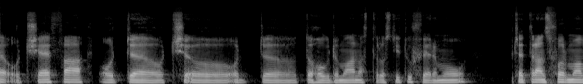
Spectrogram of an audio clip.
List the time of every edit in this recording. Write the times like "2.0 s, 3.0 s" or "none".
0.9 s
